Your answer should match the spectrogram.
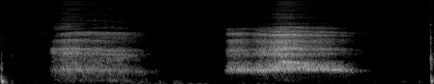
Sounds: Sigh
